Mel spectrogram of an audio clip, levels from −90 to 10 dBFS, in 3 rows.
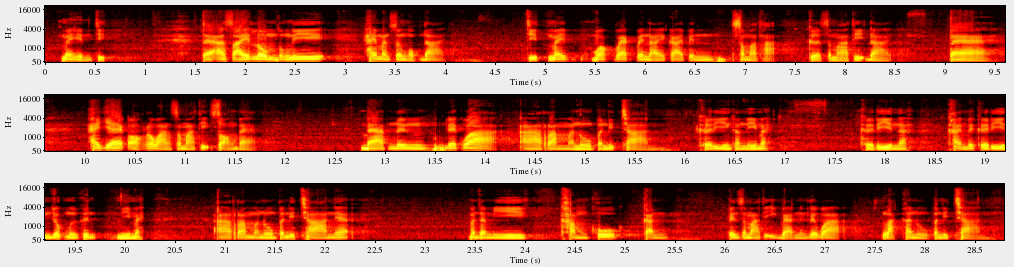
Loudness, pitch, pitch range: -19 LUFS, 105 Hz, 95-110 Hz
